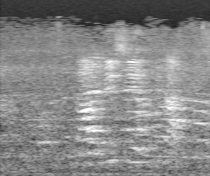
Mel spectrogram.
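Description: Faint background voice, high-pitched like a child's, heard briefly about a second in over a low room hum.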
